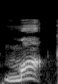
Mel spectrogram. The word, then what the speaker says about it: Mach: He pronounced it pronounced it Mach, soft CH, and it should be Mach, hard K.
